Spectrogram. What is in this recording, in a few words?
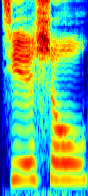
"receive", Chinese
